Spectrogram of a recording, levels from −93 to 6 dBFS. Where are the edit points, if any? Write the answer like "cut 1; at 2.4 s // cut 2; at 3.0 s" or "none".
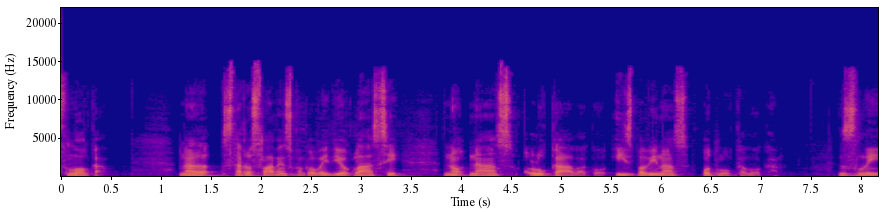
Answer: cut 1; at 2.4 s // cut 2; at 4.1 s // cut 3; at 4.6 s // cut 4; at 6.3 s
